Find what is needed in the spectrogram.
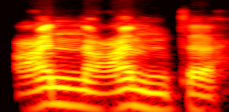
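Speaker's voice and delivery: slow "an amta", throat ain opening both words; both read as ain. Shown as a demonstration. Teacher shows what people might say, both as ain. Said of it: "both of them being read as ain".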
